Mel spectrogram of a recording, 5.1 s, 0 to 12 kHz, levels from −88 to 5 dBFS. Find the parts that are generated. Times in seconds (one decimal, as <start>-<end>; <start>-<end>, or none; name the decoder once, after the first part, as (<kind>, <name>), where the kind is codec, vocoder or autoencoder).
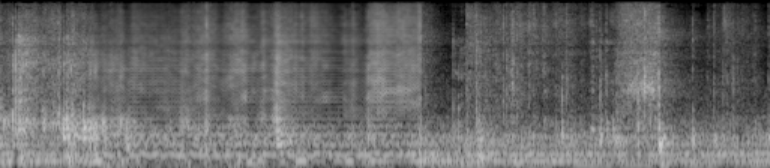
0.6-2.8 (vocoder, Vocos)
